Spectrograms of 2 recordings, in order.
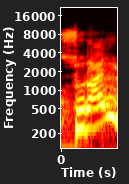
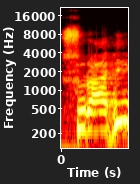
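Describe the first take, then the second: First: No h sound comes before the final vowel. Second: An h sound comes before the final vowel. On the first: This is the regional dialect form. "सुराही को सुराई कहते हैं" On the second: This is the standard form. "हा महाप्राण है"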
